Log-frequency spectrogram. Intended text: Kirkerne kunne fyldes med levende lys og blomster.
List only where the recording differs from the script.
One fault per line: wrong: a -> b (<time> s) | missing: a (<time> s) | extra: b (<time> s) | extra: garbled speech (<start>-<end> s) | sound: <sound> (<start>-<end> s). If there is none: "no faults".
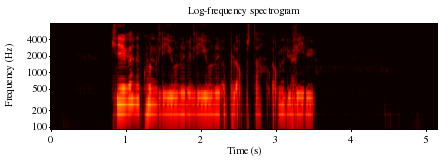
wrong: fyldes -> levende (1.4 s)
missing: lys (2.3 s)
extra: garbled speech (2.9-3.5 s)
